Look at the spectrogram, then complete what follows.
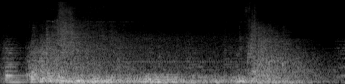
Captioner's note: thunder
